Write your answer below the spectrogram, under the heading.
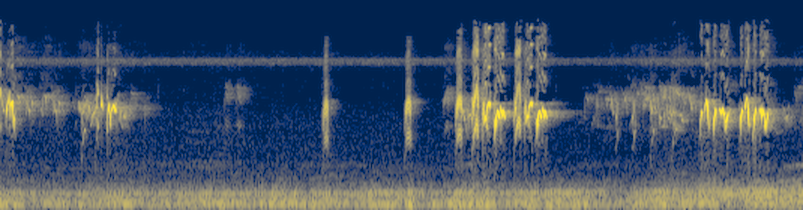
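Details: Sooty-headed bulbul (kutilang), an actively singing bird heard during trapping while on the ground: separated bursts of rich, gurgling warbled phrases and single sharp chips, with quiet gaps of a second or two between them.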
